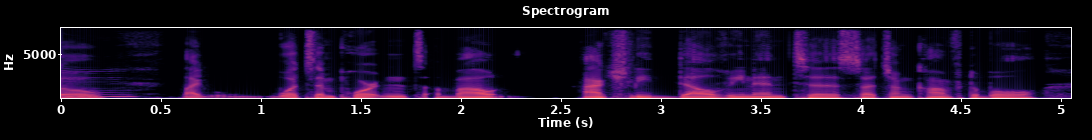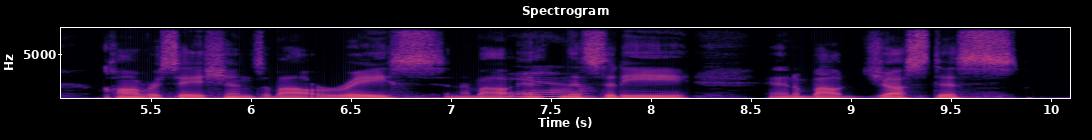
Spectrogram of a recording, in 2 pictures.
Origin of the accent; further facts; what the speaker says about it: Nigeria; I grew up in Nigeria, and so even if you ask me today what my identity is, culturally I would say I'm Nigerian. Racially I would say I'm Black. But ethnically, like I would even go down to the actual people group that my father is from, which is the Idoma people group in Nigeria.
